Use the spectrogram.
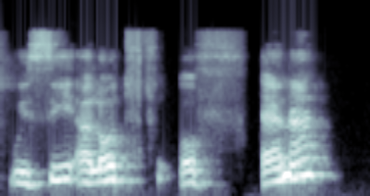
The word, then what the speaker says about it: أَنَا: And this we see a lot of ana. So I don't say فَقَالَ أَنَا رَبُّكُمُ الْأَعْلَى. No, it's أَنَا رَبُّكُمُ الْأَعْلَى. It's not أَنَا رَبُّكُمُ الْأَعْلَى. Okay? You drop the alif.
